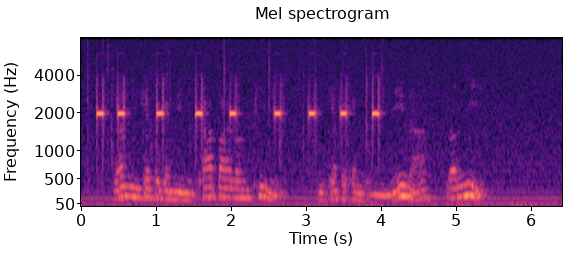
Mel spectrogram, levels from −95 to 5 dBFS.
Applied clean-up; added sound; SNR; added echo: none; Telephone; -4 dB; reverberation time 0.3 s.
